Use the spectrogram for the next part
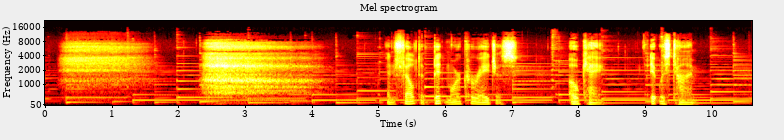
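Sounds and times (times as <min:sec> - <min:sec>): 
storyteller voicing a dragon's deep breath: 0:00.0 - 0:01.7, 0:02.4 - 0:04.4
soft music: 0:00.0 - 0:10.5
speech: 0:05.2 - 0:07.2, 0:07.9 - 0:08.5, 0:09.1 - 0:09.8.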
